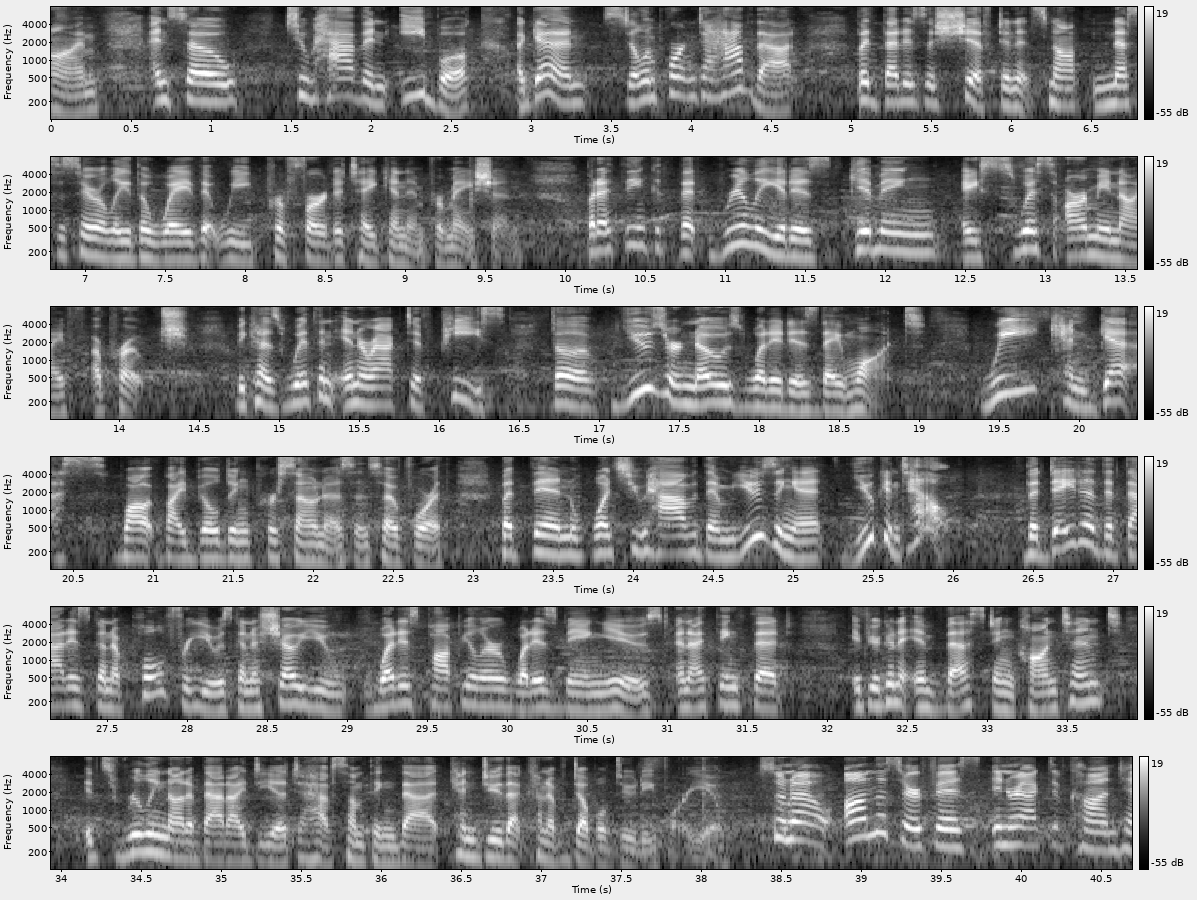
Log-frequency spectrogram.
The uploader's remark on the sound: On the show floor at B2BMX this past February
